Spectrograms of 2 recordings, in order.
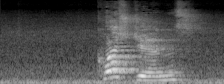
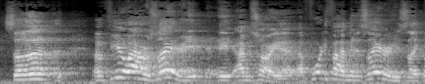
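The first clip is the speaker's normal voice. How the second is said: usual speaking voice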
